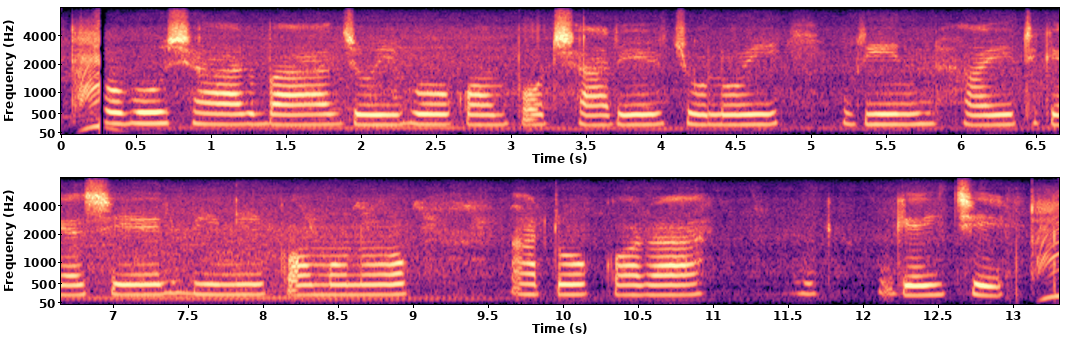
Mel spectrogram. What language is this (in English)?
Bangla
